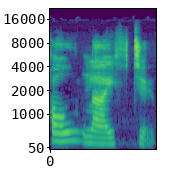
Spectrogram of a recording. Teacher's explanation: whole life tem uma junção também aí dos dois L's, né? Então, você não fala whole life, como um L só.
